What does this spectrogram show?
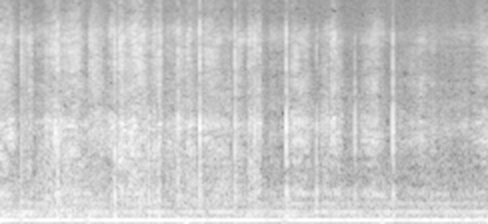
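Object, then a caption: Printed cardboard box of pencils. A fingernail scratches and taps the front cover of a filled, printed cardboard box of pastel pencils. Dry, bright scratching is broken by sharp, quick taps, all over a steady low hum.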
